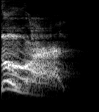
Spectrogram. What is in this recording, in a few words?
Male Mechagnome Death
